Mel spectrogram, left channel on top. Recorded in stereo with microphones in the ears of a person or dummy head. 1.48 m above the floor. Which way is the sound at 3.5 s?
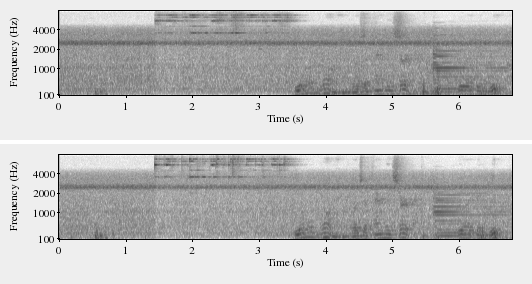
40° right (ahead or behind).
